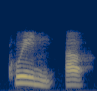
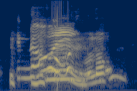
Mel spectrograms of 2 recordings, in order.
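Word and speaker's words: Quỳnh: We pronounce that in English maybe queen. Yeah. Queen Yeah.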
